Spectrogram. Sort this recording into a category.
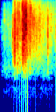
Sound effects > Natural elements and explosions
